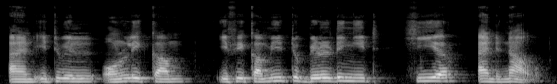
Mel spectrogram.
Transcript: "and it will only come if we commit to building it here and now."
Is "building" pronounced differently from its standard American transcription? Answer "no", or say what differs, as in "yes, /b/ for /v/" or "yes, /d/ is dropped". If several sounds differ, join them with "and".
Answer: no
